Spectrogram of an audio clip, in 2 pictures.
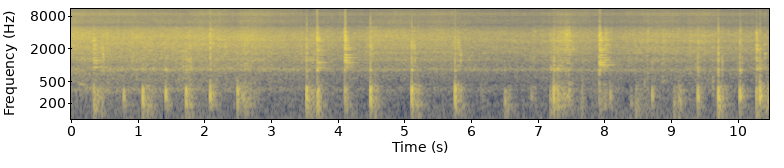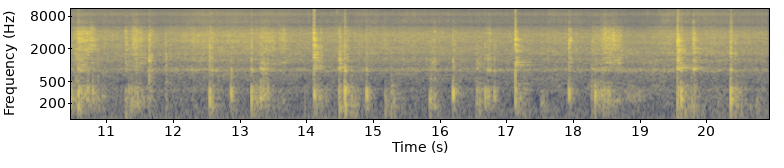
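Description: Tomatoes frying in a pan with a steady crackling sizzle, punctuated by frequent rhythmic scrapes and taps of a spoon stirring against the pan, close and continuous with no speech.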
